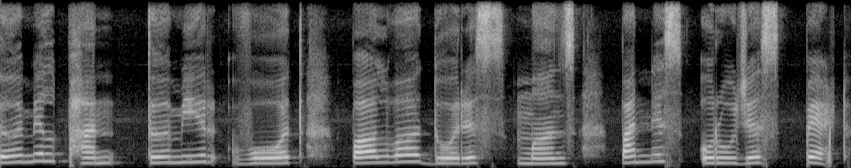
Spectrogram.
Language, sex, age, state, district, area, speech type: Kashmiri, female, 45-60, Jammu and Kashmir, Bandipora, rural, read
